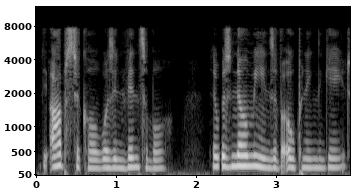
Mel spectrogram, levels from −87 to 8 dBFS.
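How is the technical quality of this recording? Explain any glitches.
The technical quality is compromised: the speech has a plainly audible coded roughness throughout, and there's one brief dropout.

Throughout the clip, the speech sounds rough and grainy, with noise filling between the harmonics and a thin, synthetic top end. That's likely low-delay AAC compression (AAC-ELD). Its short frames resolve pitch poorly, and the damage suggests a low bitrate around 32 kbps.

From about 2.27 to 2.33 s there's AAC frame loss with muting, a soft-edged hole of roughly 60 ms, consistent with two lost frames. The decoder zeroed those frames, and the overlapping windows fade the sound out and back in.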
